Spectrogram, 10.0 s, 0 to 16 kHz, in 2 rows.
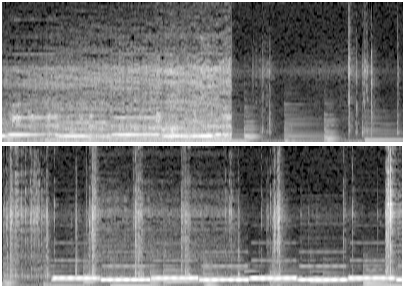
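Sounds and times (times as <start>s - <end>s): two-tone ambulance siren: 0.0s - 2.9s, 5.8s - 10.0s
background music: 0.0s - 10.0s.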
